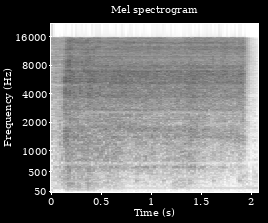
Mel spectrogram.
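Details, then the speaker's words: Zuriga E2-S espresso machine: steam wand purge gives a strong, steady hiss for nearly two seconds, then a clean cut-off, showing good steam power. "seht's auch nicht von schlechten Eltern da kommt gut Leistung raus"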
